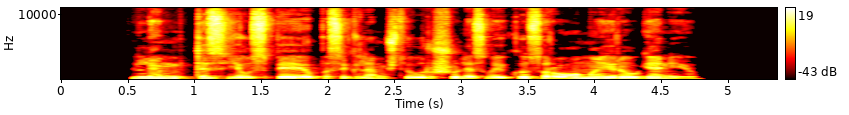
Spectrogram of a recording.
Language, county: Lithuanian, Kaunas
